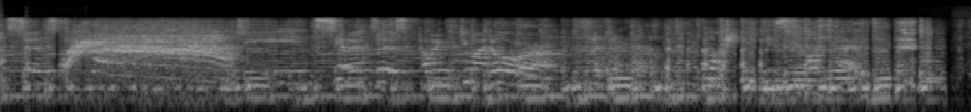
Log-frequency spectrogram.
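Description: Loud, spontaneous shouting and screaming from several people, with a long rising yell near the start and overlapping excited whoops continuing throughout.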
